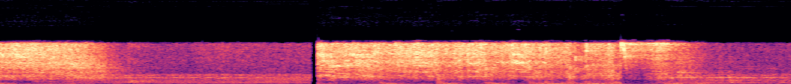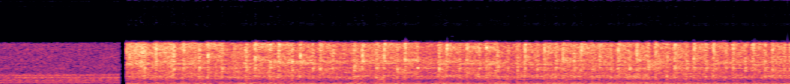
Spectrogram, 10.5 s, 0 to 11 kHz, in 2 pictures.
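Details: 1987 Toyota Supra MKIII with swapped 350 Chevrolet Vortec V8 and 700R4, after rebuild with firing order and timing set: big V8 fires and settles into a steady, slightly lumpy idle, even beat, no misses or backfires; normal idle.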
